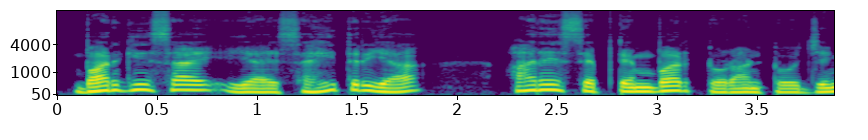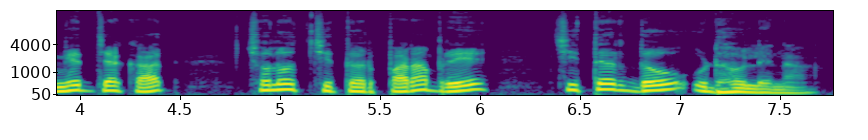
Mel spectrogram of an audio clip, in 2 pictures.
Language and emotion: Santali, neutral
